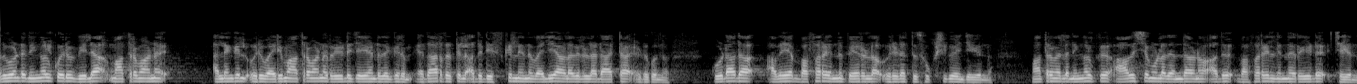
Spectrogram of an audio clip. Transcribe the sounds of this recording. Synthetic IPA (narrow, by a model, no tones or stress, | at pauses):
ɐðuɣo̞ɳɖɨniŋːɐɭko̞ɾuʋilɐmaːt̪rɐmaːɳɨ | ɐlːe̞ŋɡilo̞ɾuʋɐɾimaːt̪rɐmaːɳɨriːɽɨt͡ɕe̞jːeːɳɖɐðe̞ŋɡilume̞t̪aːrt̪ʰɐt̪ːilɐ̰ðɨɖiskːilninːɨʋɐlijɐːɭuɣɐluɭːɐɖaːtːɐʔe̞̰ɽukːunːu | kuːɽaːðɐɐʋɐjebɐfɐre̞nːɨpe̞ːɾuɭːɐʔoɾiɽɐt̪ːɨsuːkʂikʲːuɣɐjmt͡ɕe̞jːunːu | maːt̪rɐmɐlːɐniŋːɐɭkɨʔaːʋɐɕjɐmuɭːɐðe̞nd̪aːɳo̞̰ːʔɐðɨbɐfɐrilninːɨriːɽɨt͡ɕe̞jːunːu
